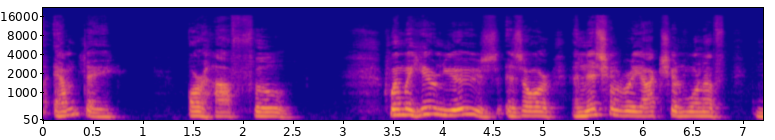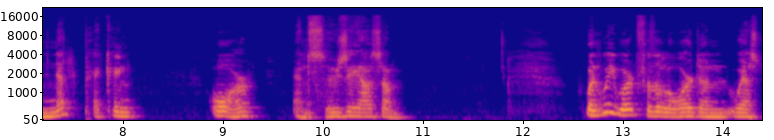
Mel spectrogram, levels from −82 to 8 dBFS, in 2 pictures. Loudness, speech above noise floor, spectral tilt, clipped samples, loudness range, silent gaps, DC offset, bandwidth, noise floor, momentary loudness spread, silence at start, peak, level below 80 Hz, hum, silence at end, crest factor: -21 LUFS; 48 dB; -6 dB/octave; under 0.1%; 6 LU; none; under 0.1%; 17 kHz; -68 dBFS; 12 LU; 0 s; -2 dBFS; -68 dBFS; none; 0.05 s; 20 dB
